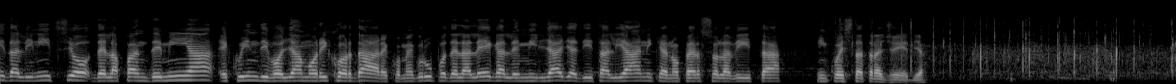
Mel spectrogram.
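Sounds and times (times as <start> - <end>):
speech: 0.0 - 9.5
applause from a large group in a parliamentary chamber: 9.1 - 11.7.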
